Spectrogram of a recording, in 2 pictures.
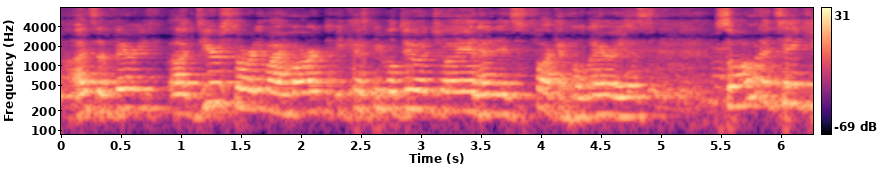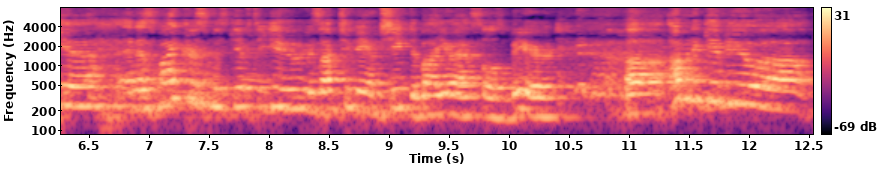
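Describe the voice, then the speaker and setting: High-voiced crude young comic. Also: male voice. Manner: crude, laughing, animated storytelling. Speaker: stand-up comedian. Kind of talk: stand-up routine. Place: small pizza shop show. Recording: echoey room from a distance.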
